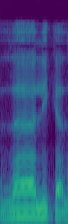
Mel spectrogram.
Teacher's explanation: ذالک زال کے اوپر کھڑی زبر ہے، 1 الف کی مقدار کے برابر کھینچ کر پڑھیں گے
